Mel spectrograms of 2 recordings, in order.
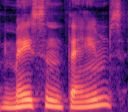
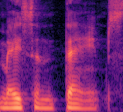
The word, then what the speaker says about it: Mason Thames: amazing they they really are good and uh Mason Thames as as Finney uh and that is by the that is how you say his name Mason Thames that's how he pronounces it so just saying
